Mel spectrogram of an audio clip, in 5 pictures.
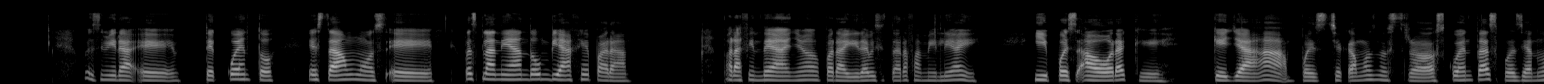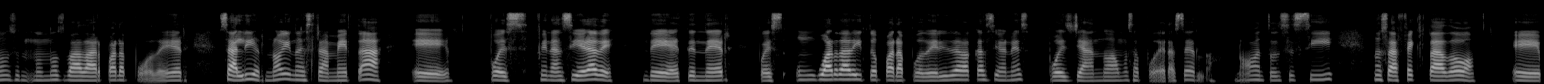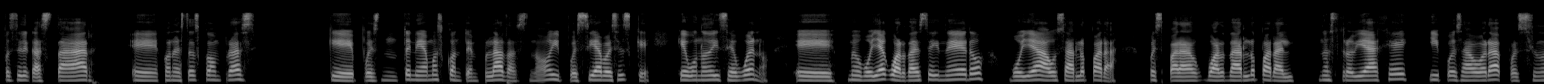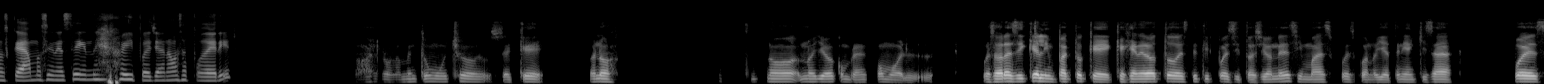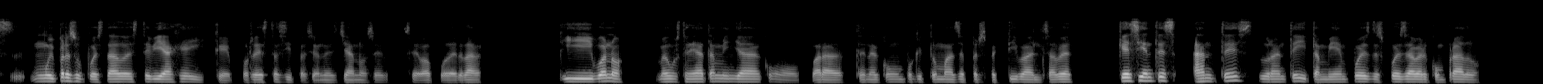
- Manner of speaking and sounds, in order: chuckle; tapping
- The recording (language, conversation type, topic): Spanish, advice, ¿Cómo ha afectado tu presupuesto la compra impulsiva constante y qué culpa te genera?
